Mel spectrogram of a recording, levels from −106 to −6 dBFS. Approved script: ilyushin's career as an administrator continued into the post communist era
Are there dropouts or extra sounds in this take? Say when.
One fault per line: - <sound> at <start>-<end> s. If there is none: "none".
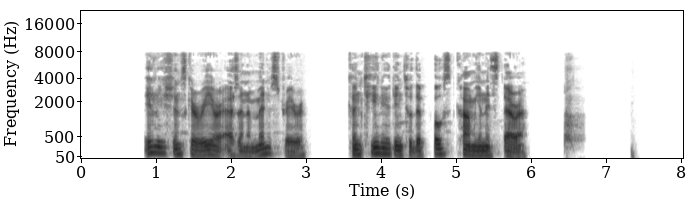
- bark at 6.4-6.7 s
